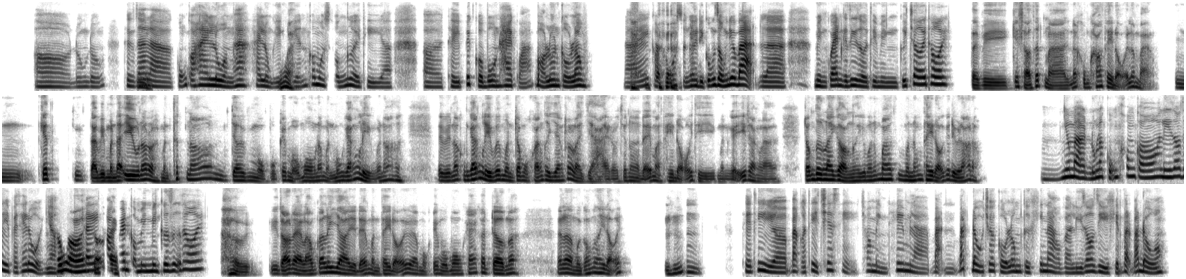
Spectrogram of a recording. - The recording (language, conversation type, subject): Vietnamese, podcast, Bạn làm thế nào để sắp xếp thời gian cho sở thích khi lịch trình bận rộn?
- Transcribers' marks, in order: tapping; laugh; laughing while speaking: "Ừ"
